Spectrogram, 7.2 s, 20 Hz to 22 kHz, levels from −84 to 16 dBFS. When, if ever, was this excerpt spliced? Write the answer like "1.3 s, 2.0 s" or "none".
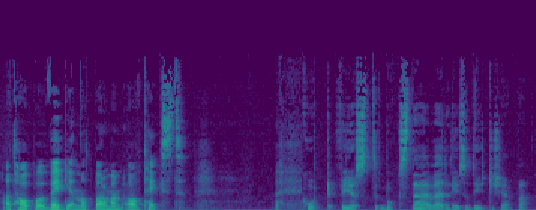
4.0 s, 6.0 s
